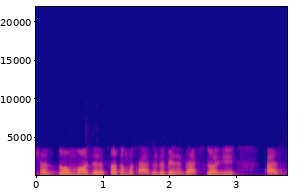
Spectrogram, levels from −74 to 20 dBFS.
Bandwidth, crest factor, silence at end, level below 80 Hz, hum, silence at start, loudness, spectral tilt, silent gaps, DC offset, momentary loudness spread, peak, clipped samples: 4.7 kHz; 16 dB; 0.05 s; -58 dBFS; none; 0 s; -20 LUFS; -6.5 dB/octave; none; under 0.1%; 6 LU; -4 dBFS; under 0.1%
